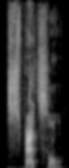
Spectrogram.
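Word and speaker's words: Spätzle: Spettzel.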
